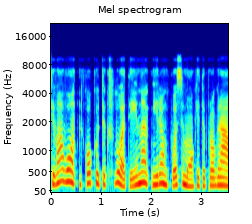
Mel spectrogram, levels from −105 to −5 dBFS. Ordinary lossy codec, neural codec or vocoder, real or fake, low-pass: Opus, 32 kbps; none; real; 7.2 kHz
